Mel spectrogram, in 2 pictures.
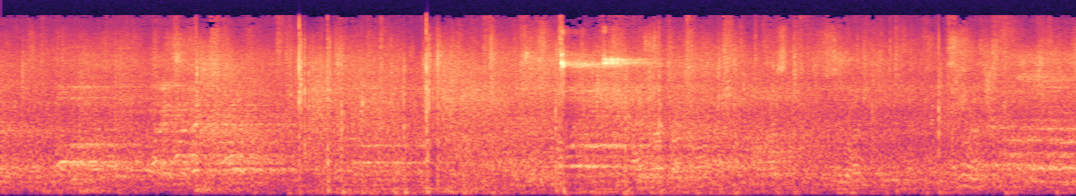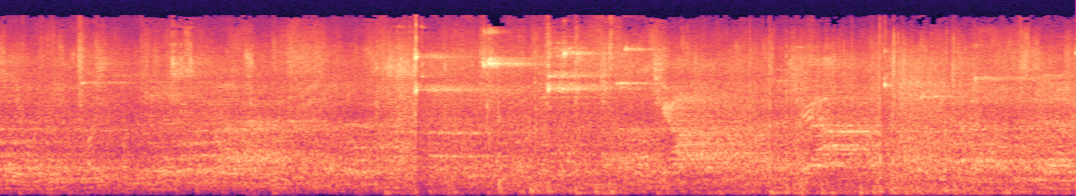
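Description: Young men shout and call to each other across an echoing hall.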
